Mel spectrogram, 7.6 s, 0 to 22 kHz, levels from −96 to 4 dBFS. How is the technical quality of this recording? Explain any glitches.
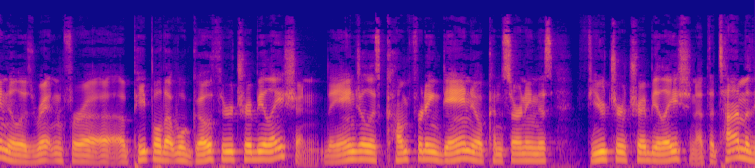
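The technical quality of this recording holds up, with no glitches to explain.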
